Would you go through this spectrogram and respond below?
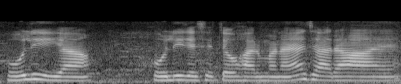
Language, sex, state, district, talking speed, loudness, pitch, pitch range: Hindi, female, Maharashtra, Mumbai Suburban, 150 wpm, -16 LUFS, 185 Hz, 175-195 Hz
